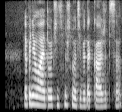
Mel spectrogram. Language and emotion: Russian, angry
